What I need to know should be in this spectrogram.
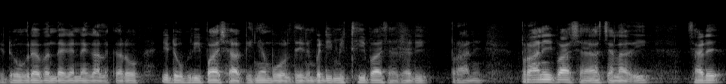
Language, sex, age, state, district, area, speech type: Dogri, male, 45-60, Jammu and Kashmir, Udhampur, urban, spontaneous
